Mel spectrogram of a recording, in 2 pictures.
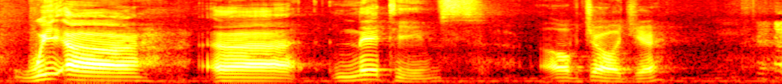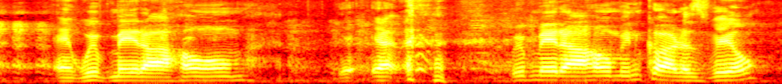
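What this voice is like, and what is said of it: Southern African accent. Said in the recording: “that accent is not Southern. I say, it's Southern Africa. ... It's got some Southern accent to it.”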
